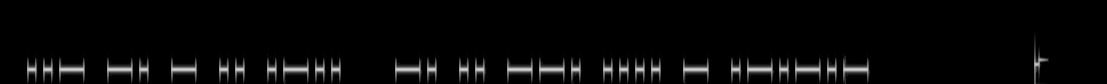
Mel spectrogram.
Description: Morse code, heard as a keyed tone, about 15 wpm, 700 Hz. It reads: UNTIL NIGHT.
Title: Sentences from Top 1000 Words - Review Part 1 - 15wpm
